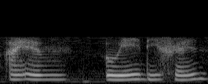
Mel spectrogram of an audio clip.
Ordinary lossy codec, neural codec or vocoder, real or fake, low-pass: none; none; real; 3.6 kHz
